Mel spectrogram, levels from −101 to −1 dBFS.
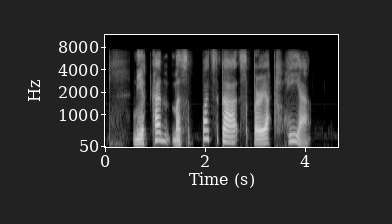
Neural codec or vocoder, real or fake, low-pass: codec, 16 kHz, 2 kbps, X-Codec, HuBERT features, trained on LibriSpeech; fake; 7.2 kHz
